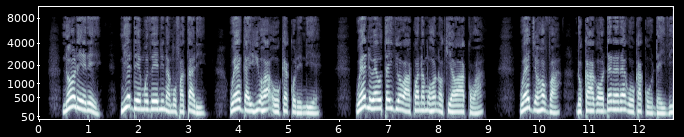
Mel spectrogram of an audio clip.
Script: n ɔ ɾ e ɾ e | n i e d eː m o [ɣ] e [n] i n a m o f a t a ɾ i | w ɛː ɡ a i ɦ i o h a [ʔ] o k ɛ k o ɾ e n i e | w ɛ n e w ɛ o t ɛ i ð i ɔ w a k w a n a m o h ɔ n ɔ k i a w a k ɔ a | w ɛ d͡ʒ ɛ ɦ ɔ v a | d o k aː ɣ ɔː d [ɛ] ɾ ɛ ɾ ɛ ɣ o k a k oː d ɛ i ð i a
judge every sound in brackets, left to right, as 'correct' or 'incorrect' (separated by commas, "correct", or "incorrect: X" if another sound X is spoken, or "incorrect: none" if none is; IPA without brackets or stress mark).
incorrect: ð, correct, correct, correct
